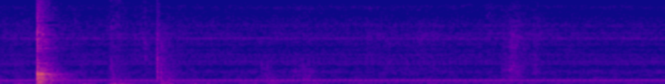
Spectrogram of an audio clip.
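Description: A sharp metal clank of cookware about a quarter second in, then a few light taps and scrapes of a spoon stirring sauce in a frying pan, over a steady electrical hum.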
